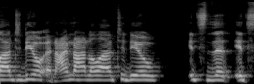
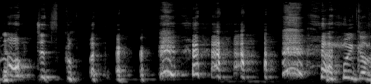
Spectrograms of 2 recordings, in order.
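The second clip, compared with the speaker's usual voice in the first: high-pitched, through laughter; laughing; 8 semitones higher than usual. Real, not acted. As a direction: laugh your way through the line. Laughing at the name mix-up.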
